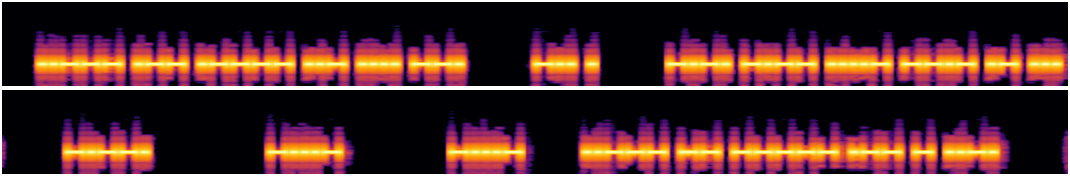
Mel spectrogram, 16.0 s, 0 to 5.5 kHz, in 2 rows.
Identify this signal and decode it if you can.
Morse code, heard as a keyed tone, about 30 wpm, 700 Hz. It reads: 2W1UHG DE CY4QAS <KN> <BT> <BT> 2M0WTF
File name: UK MASTER QSOs TRAINING/30WPM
